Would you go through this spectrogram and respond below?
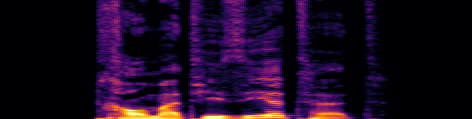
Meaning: inflection of traumatisieren: 1. second-person plural preterite 2. second-person plural subjunctive II
- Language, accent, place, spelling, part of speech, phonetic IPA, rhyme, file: German, Germany, Berlin, traumatisiertet, verb, [tʁaʊ̯matiˈziːɐ̯tət], -iːɐ̯tət, De-traumatisiertet.ogg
